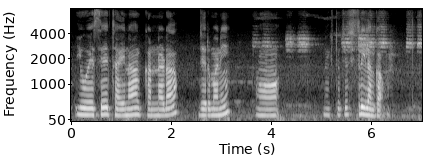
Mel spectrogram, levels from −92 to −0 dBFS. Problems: constant background noise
